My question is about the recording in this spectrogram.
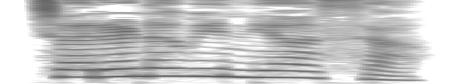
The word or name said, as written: ಚರಣವಿನ್ಯಾಸ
